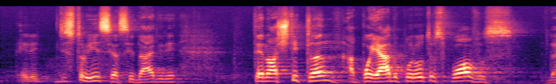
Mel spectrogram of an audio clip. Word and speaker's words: Tenochtitlán: principal cidade do Sul do império Asteca a pronúncia é tenochtitlán tenochtitlán onde hoje é a cidade do México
